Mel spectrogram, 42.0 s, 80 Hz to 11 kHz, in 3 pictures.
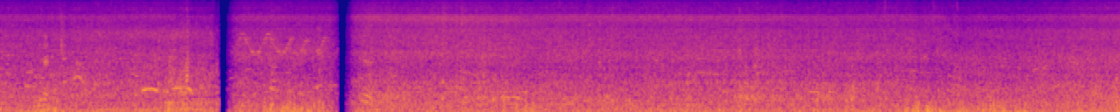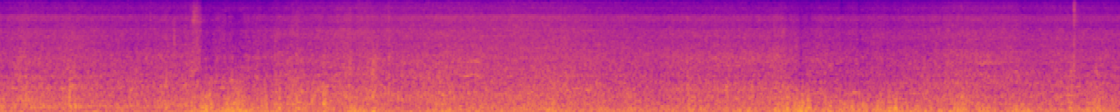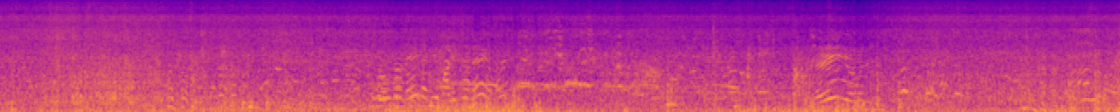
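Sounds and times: gusty wind on microphone: 0.0s - 42.0s
steady rain: 0.0s - 42.0s.

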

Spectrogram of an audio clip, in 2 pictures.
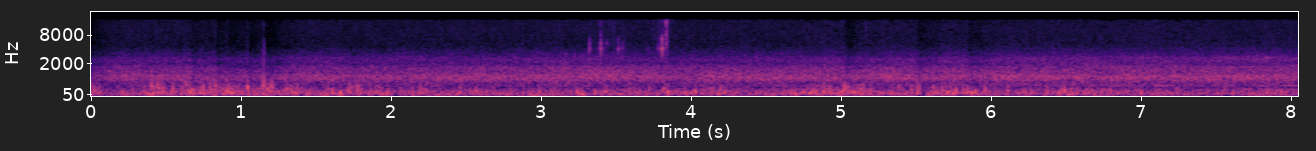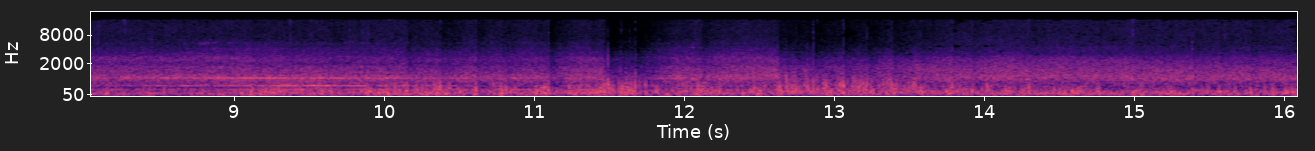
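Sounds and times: distant traffic: 0.0s - 16.0s
wind buffeting microphone: 0.0s - 16.0s.

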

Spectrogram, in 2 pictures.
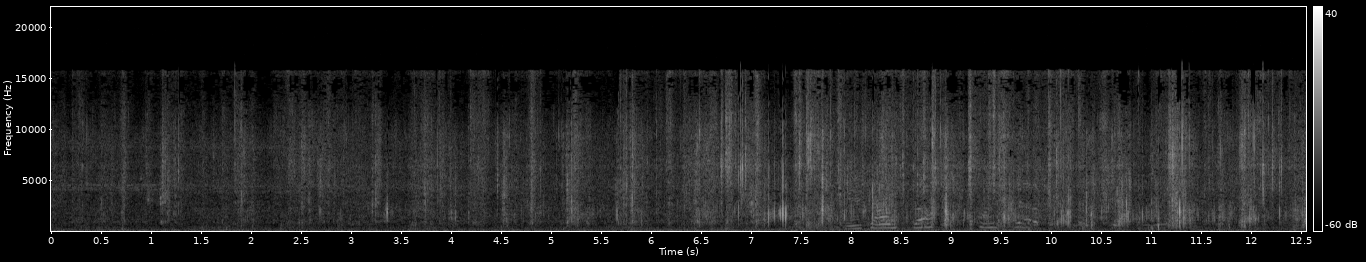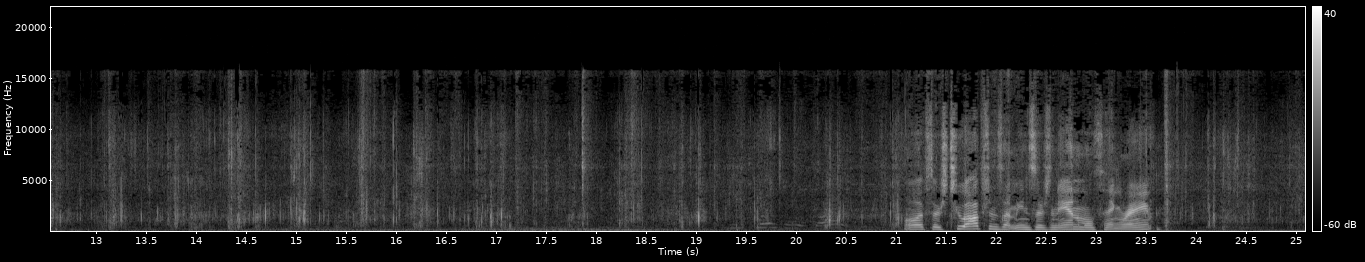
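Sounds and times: footsteps on gravel: 0.0s - 25.0s.

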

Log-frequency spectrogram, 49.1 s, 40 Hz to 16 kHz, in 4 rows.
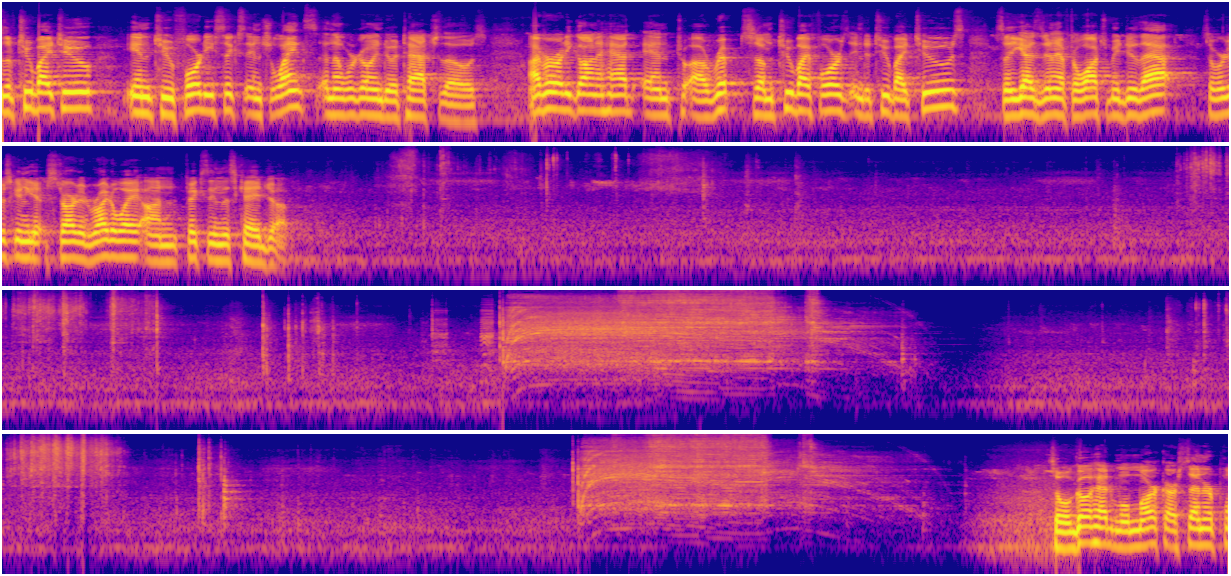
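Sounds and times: miter saw cutting wood: 29.3s - 33.8s, 42.5s - 46.3s.

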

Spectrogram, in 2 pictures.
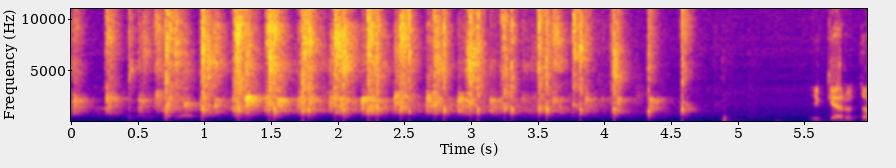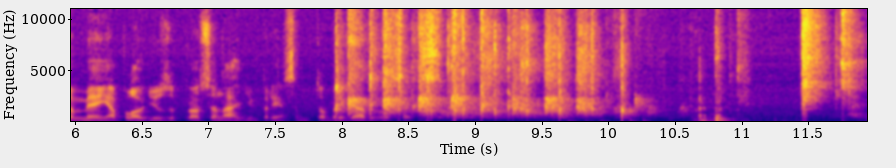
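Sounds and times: people clapping: 0.0s - 4.8s, 7.9s - 11.9s.

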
